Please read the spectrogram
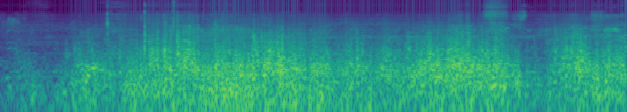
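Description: Wind buffeting the microphone: a loud, rough rumble that swells about a second in and stays strong to the end.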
